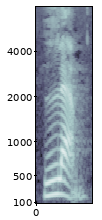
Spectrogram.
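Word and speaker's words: lamb: Examples देख लेते हैं इन स्पेलिंग्स के, जैसे कि कॉम, बॉम, थम, क्लाइम, टॉम, क्रम, लैम। ये जो स्पेलिंग्स है यहाँ पर स्पेलिंग के लास्ट में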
